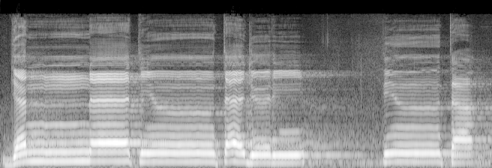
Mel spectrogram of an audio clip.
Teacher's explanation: Ni tanwin bertemu dengan huruf ta, hukum ikhfa, maka dengung dia tak berapa tinggi.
